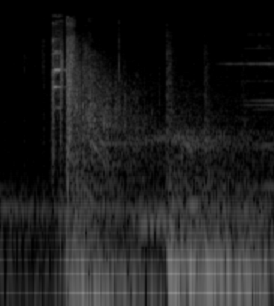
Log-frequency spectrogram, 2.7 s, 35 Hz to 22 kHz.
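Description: A single muffled sniper rifle shot using subsonic ammo in Sniper 4 cracks out, followed by a second dull report and low rumbling game ambience.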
